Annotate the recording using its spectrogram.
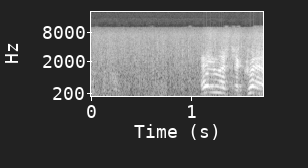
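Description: A man speaks abruptly nearby.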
